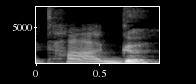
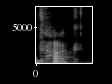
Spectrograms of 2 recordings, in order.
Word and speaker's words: Tag: So when Germans say, for example, Guten Tag, they don't say Tag, yeah, as I used to say as an English speaker. They say Guten Tag. And it almost sounds like a K at, yeah, the end of it, a, yeah, voiceless sound.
